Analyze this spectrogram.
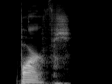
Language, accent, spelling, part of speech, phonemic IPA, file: English, US, barfs, verb, /bɑɹfs/, En-us-barfs.ogg
- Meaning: third-person singular simple present indicative of barf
